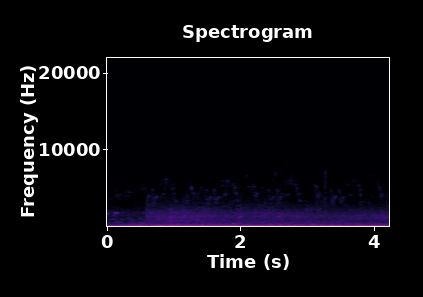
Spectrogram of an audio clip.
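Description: Outdoor garden ambience: faint scattered bird chirps over a steady hiss and low rumble, the hiss growing a little louder about half a second in.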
